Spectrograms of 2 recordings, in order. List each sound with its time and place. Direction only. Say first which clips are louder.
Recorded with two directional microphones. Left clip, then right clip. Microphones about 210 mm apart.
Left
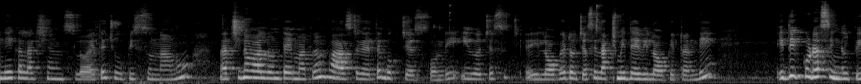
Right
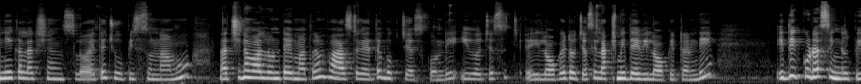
0.0 s a woman's voice: right 8 dB; 50° right (ahead or behind)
